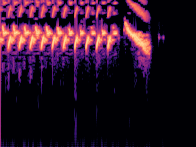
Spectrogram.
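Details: European goldfinch clean song meant for teaching juveniles: a fast run of repeated bright chirps followed by one long descending slurred note, then silence.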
